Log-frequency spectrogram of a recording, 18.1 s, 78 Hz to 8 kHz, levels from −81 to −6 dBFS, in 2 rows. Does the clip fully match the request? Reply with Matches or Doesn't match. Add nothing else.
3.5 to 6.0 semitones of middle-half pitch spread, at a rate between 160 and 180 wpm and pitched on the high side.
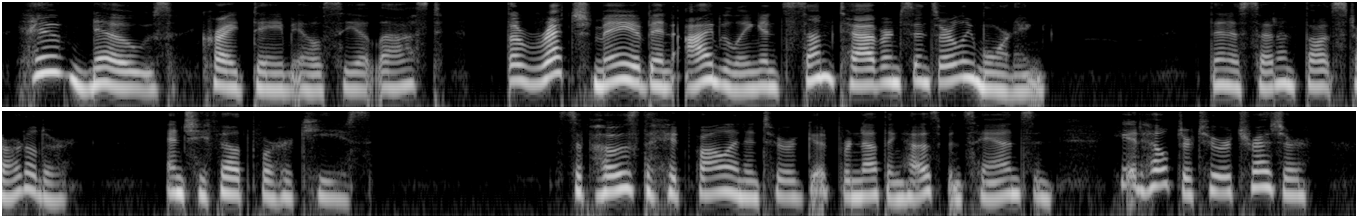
Matches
